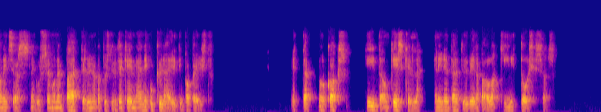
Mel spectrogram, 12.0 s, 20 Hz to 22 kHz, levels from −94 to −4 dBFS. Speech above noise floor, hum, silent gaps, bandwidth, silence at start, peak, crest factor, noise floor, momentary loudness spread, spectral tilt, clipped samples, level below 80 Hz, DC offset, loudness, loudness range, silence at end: 63 dB; none; none; 7.2 kHz; 0 s; -6 dBFS; 20 dB; -87 dBFS; 12 LU; -6 dB/octave; under 0.1%; -68 dBFS; under 0.1%; -25 LUFS; 6 LU; 0.95 s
